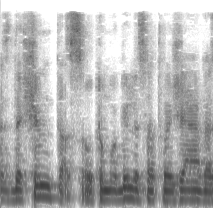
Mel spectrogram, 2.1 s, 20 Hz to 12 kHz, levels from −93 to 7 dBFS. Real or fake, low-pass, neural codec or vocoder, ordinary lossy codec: real; 9.9 kHz; none; AAC, 32 kbps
